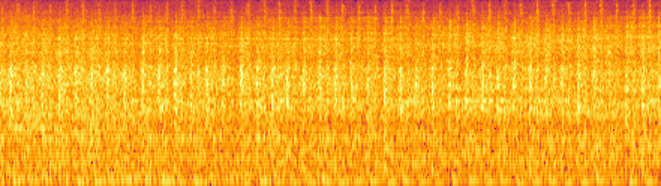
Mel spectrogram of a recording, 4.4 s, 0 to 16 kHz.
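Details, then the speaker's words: Minerva MX 150 single-cylinder motorcycle, a flood victim, after engine rebuild with a Megapro oversize 50 piston: steady even idle around two beats per second with light top-end rattle. Smoother than before; fairly healthy idle. "tidak bisa halus 100% apalagi hp-nya HP murahan jadi suaranya yang kasar dan yang halus kadang tidak terlalu beda lebih sama tapi ini sudah lumayan halus dibandingkan dengan yang kemarin"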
